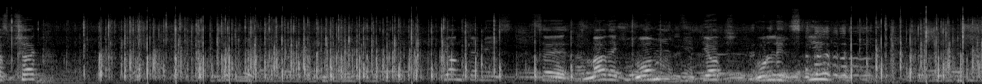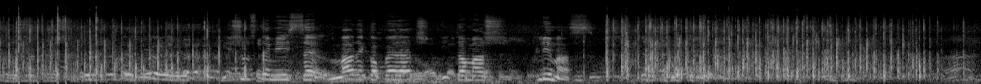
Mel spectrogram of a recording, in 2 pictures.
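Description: A small group of people applaud.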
